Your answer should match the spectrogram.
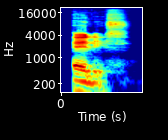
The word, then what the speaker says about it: Alif: The first letter in this series is Alif. The name of the letter is Alif. The pronunciation of the letter is A, A, as in Ana, Ab, Ahmed.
